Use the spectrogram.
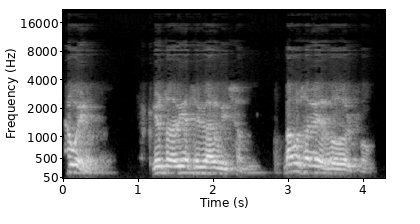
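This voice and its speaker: A man's voice: mid-range voice, big pitch swings, normal speed. A man hosting a radio interview, asking long, winding questions. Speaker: host. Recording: tinny phone-like line in an echoey room.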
